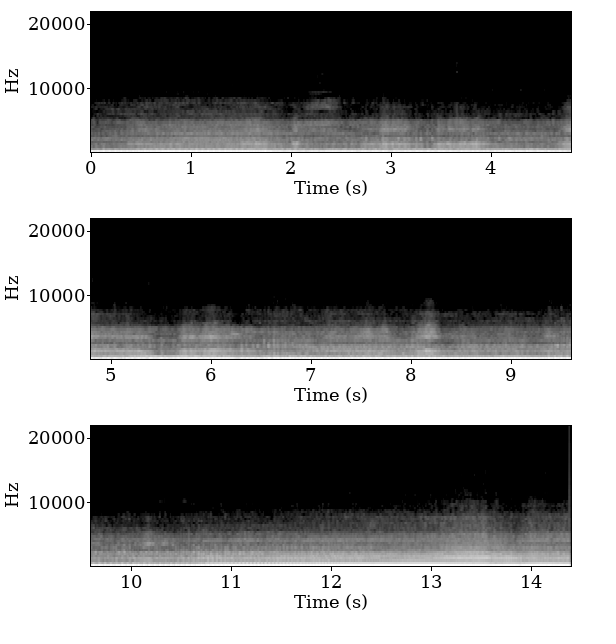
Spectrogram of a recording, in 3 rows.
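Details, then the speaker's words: 2007 Harley-Davidson Night Train V-twin accelerating on the road after fuel pump and holed in-tank fuel line fix: deep, even thump pulling cleanly as revs climb, no stumble or hesitation; runs better than ever, even versus a full tank before. "Yeah, it's never run like this. Not even when it was full of gas, it never ran like this. This is great."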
